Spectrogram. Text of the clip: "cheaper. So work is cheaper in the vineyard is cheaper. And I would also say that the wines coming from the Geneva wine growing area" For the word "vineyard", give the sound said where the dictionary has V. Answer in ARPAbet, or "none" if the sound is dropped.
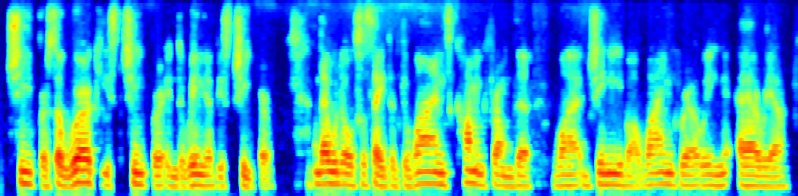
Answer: W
